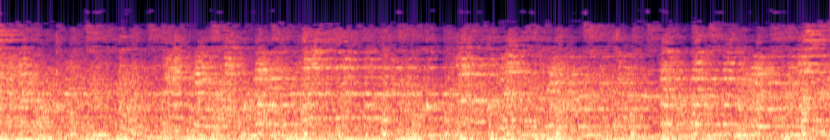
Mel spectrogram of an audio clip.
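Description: A steel band of many steelpans playing a tune together, with a pulsing low beat underneath.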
